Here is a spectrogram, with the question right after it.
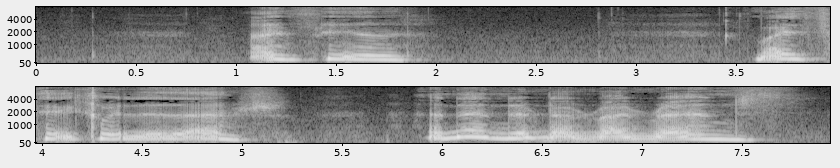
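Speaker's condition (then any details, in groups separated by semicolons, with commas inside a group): Cerebral palsy; childhood speech therapy over 20 years ago, disliked, felt aimed at removing Pavee accent; no current speech therapy, not wanted; poor voice control, slow, hard to understand, big words take breath, thought drunk on phone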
